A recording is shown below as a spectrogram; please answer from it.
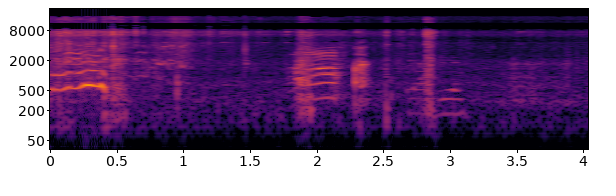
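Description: A climber's loud wordless yells during a fall on a winter climbing route. The first is a loud rising yell right at the start, and a second, shorter call comes about two seconds later, with a few faint knocks in between.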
